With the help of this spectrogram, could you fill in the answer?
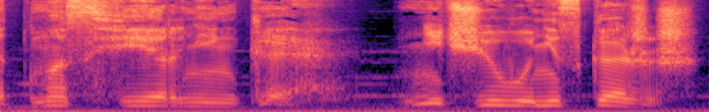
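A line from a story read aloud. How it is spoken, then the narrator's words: Breathless exhale. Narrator (Russian): выдохнул Серега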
